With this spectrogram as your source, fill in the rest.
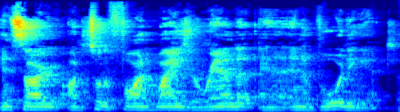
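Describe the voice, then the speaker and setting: In a room with audible echo, a man talks at a fairly quick pace, his fairly low voice keeping a fairly even intonation. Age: 40s. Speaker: construction company manager giving a client testimonial. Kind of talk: testimony. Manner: hesitant, many filler words.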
